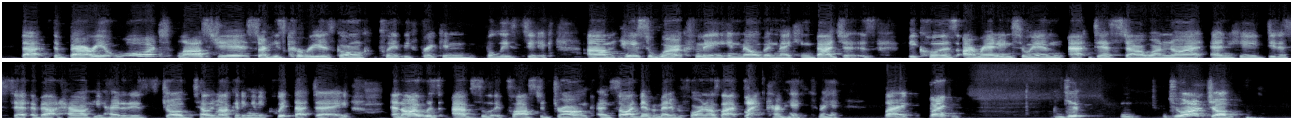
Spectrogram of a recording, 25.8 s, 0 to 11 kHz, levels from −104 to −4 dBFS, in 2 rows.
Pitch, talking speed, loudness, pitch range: 180 Hz, 190 wpm, -25 LUFS, 165-205 Hz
